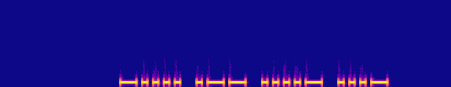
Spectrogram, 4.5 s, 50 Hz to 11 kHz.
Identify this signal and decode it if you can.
Morse code, heard as a keyed tone, about 23 wpm, 700 Hz. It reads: 6W4V
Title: Four Challenging Letter-Number Combinations 22wpm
